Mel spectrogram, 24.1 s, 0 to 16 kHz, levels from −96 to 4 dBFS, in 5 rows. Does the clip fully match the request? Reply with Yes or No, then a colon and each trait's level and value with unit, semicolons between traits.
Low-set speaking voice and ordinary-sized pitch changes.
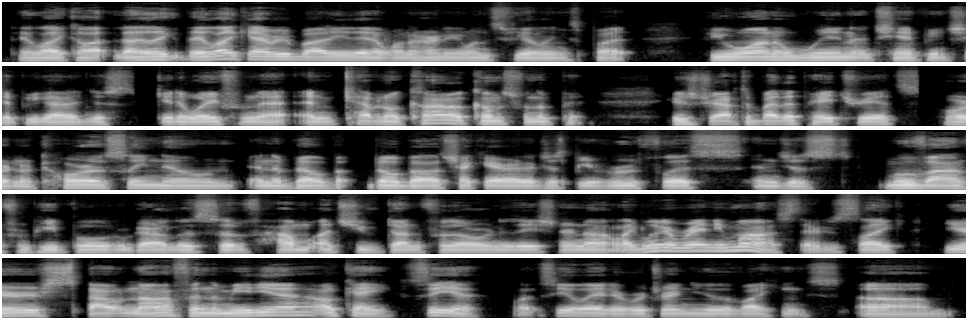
Yes: low, 100 Hz; average, 3.2 semitones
